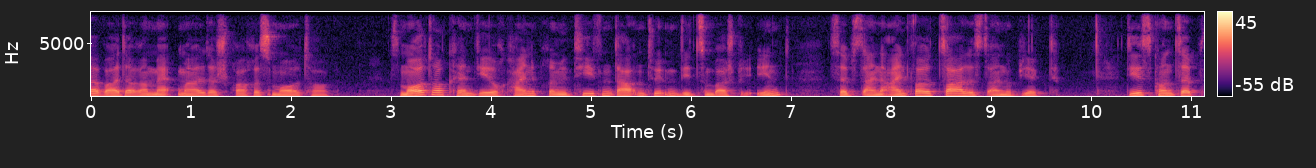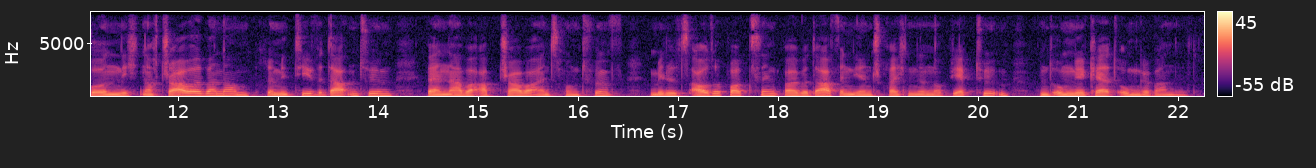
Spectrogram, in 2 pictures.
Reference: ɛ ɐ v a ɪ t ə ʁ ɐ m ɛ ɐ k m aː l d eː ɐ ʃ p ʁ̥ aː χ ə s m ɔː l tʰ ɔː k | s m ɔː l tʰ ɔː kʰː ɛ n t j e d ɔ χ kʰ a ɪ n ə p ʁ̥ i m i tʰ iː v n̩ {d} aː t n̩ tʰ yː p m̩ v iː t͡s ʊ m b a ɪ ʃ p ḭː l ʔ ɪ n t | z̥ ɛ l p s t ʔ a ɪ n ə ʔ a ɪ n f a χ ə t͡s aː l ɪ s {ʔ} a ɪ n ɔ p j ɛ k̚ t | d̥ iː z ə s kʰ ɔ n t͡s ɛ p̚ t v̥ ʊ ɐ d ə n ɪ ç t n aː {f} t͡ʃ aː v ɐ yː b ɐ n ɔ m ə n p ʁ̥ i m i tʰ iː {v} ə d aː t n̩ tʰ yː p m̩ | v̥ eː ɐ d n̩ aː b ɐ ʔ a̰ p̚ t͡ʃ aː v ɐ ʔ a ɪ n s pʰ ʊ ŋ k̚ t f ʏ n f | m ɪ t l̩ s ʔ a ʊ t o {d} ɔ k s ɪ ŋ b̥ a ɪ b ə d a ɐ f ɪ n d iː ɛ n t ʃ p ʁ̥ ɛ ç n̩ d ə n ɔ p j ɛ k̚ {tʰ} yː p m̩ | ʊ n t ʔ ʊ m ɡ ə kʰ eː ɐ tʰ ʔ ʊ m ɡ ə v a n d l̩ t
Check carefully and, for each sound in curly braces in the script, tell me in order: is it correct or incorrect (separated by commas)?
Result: correct, incorrect, incorrect, correct, incorrect, correct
